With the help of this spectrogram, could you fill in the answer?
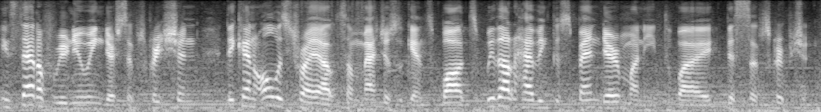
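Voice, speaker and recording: Music plays in the background. Over it, a man speaks at a moderate pace and a fairly high pitch. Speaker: gaming YouTuber. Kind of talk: casual talk to camera.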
